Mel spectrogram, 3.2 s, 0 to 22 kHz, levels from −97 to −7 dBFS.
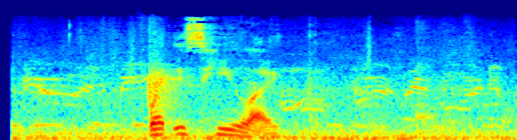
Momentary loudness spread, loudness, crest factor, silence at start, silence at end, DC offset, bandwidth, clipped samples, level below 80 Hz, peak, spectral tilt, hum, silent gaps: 12 LU; -25 LUFS; 22 dB; 0.05 s; 0 s; under 0.1%; 14 kHz; under 0.1%; -34 dBFS; -4 dBFS; -5.5 dB/octave; none; none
